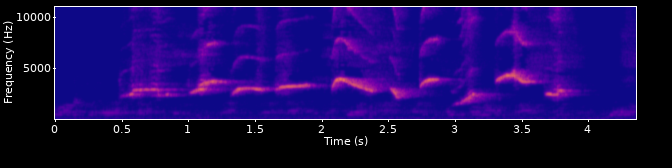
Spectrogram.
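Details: Oriental magpie-robin in full continuous song, used as a lure to get quiet magpie-robins singing: a varied run of clear whistled notes, sliding and falling phrases, some rising sharply, with brief chirps between.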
